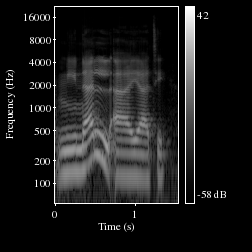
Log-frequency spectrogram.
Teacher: When you join the two words together, Hamzatul Wasl is skipped.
